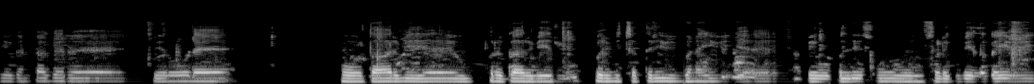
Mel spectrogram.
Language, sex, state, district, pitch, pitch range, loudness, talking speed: Rajasthani, male, Rajasthan, Churu, 140 Hz, 140-145 Hz, -20 LUFS, 150 wpm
